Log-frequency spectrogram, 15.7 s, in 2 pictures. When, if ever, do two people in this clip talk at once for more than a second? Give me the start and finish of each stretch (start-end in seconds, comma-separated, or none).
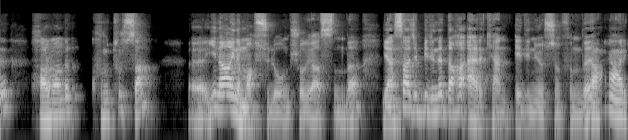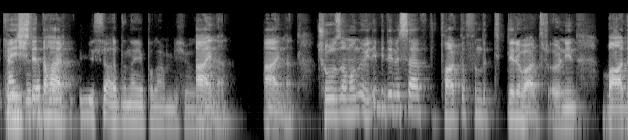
7.4-8.9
